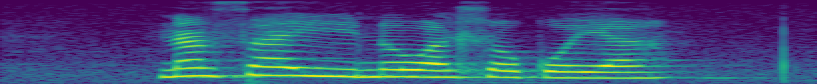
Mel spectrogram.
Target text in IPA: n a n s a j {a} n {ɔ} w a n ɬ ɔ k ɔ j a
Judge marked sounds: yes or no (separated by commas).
no, yes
